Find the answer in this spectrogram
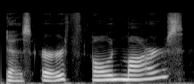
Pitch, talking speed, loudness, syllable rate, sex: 220 Hz, 125 wpm, -14 LUFS, 2.5 syllables/s, female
